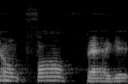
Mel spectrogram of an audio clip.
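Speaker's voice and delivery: put-on loud, high holler. Stopping the car near guys on a rooftop, the speaker retells their own yell. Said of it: "I just yelled at him".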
